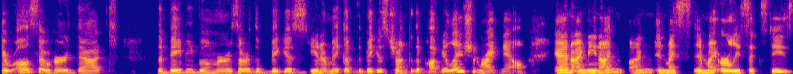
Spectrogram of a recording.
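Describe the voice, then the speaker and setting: A woman's normal speaking voice at medium pitch, moderate pace and ordinary pitch variation. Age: 60s. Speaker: author. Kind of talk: casual chat.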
